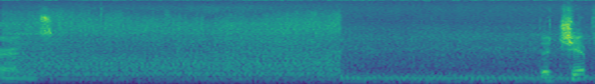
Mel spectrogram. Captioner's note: machinery running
